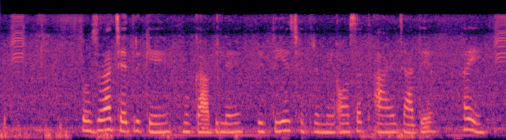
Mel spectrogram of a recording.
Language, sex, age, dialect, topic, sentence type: Magahi, female, 25-30, Western, banking, statement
